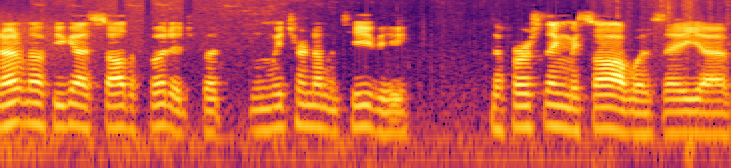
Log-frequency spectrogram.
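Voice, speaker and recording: Mumbling at a fairly quick pace, a man with an American accent keeps his intonation fairly even. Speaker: gaming commentator. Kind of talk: gameplay commentary. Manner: halting.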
